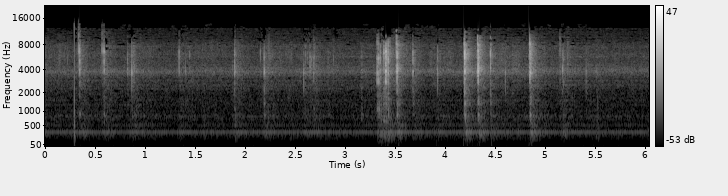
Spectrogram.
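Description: Canon EOS DSLR's rear control dial and buttons clicking as its menus are scrolled through: short, sharp clicks at irregular spacing, with two quick runs of them a little past halfway.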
